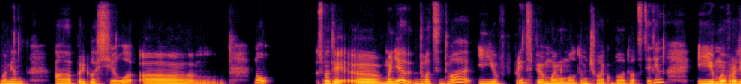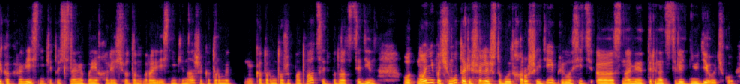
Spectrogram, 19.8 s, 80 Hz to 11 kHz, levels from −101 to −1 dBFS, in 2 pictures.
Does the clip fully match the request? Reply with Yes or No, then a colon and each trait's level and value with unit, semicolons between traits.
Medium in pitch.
No: high, 210 Hz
